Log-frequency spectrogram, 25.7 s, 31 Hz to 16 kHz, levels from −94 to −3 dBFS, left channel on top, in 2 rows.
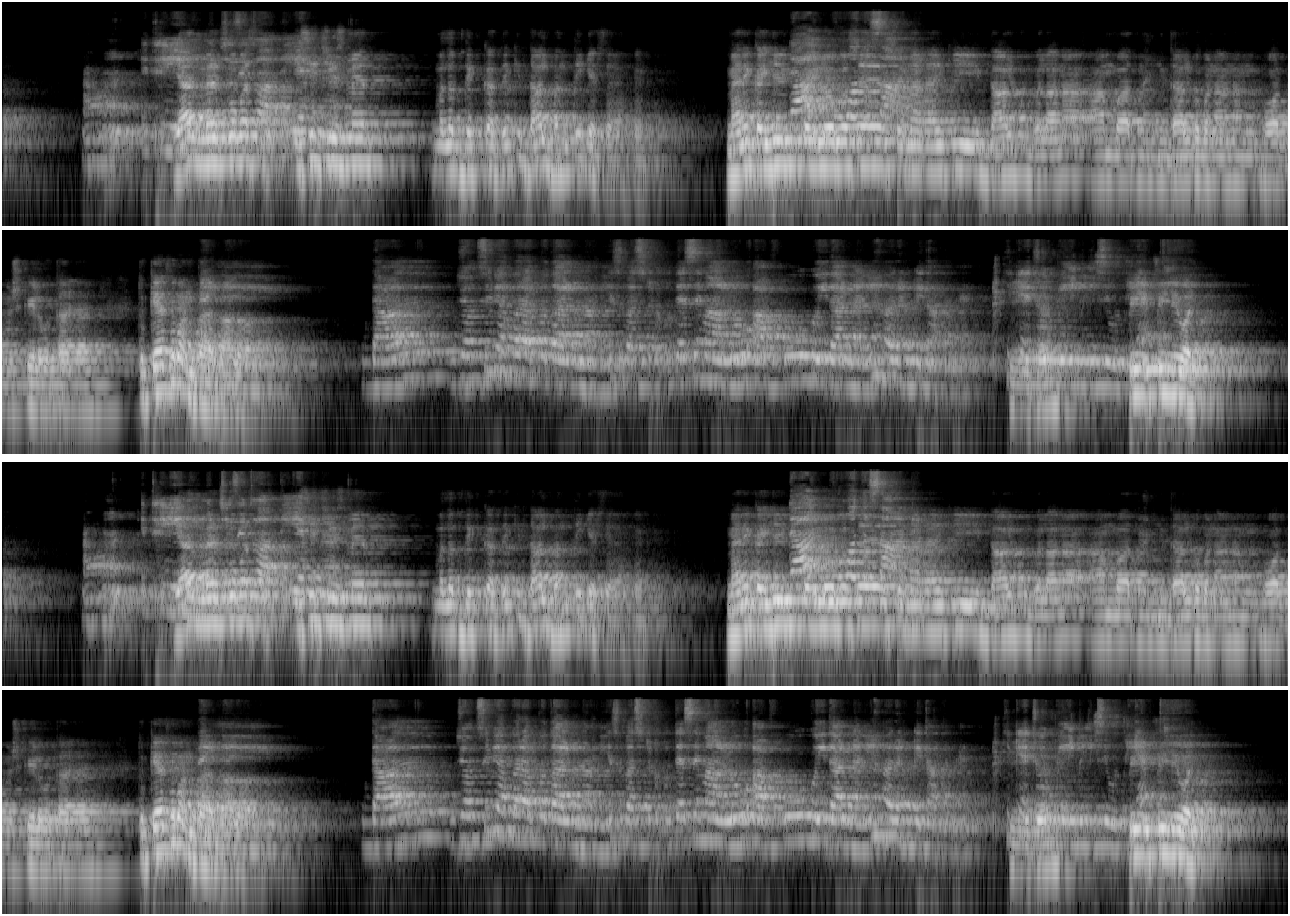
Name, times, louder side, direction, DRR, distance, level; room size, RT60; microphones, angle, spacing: voice 1, 0.8-3.4 7.9-9.2 11.3-11.8 14.7-15.7 16.5-22.5 22.9-24.3, right 1 dB, 45° right, 0 dB, 5.6 m, -33 dB
voice 2, 1.7-3.7 4.3-6.5 7.2-13.8 14.2-15.5 22.9-23.4 24.1-24.8, equal, 20° left, 1 dB, 3.1 m, -27 dB
29.5 x 17.0 x 7.1 m, 1.4 s
head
